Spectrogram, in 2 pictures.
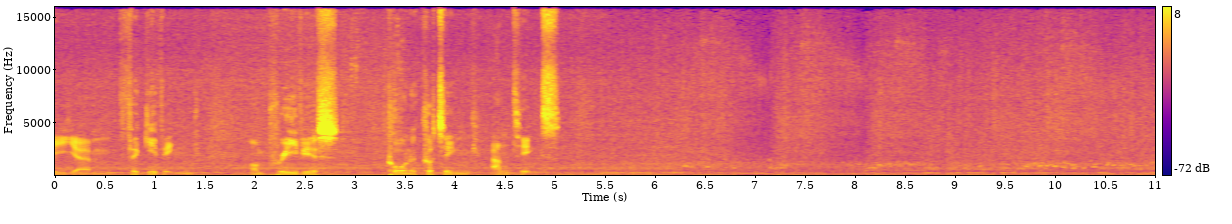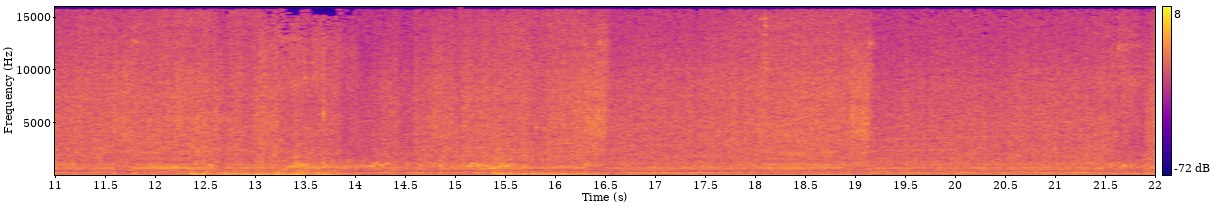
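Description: A car engine roars steadily, rising and falling in pitch as the car speeds up and slows down.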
